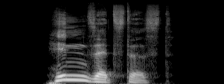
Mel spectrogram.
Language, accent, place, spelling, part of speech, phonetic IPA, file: German, Germany, Berlin, hinsetztest, verb, [ˈhɪnˌzɛt͡stəst], De-hinsetztest.ogg
- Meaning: inflection of hinsetzen: 1. second-person singular dependent preterite 2. second-person singular dependent subjunctive II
